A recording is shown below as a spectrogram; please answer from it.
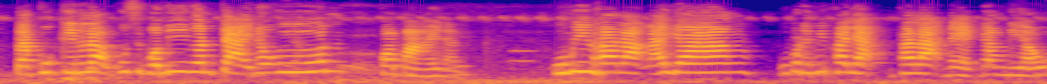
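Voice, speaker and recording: Rapid, bright Isan-accented woman. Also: very high-pitched, slight background noise. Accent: Isan Thai. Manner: blunt, coarse-spoken. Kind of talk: casual chat.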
